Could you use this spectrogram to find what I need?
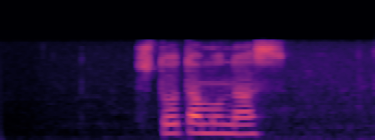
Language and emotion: Russian, neutral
